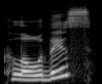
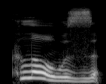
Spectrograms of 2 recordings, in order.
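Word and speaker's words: clothes: cloudez одяг до речі Одяг ми можемо вимовляти Як клаудис так і клоуз як дієслово закривати Close обидва варіанти вірні клаудис або close третє хрестик четверте is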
